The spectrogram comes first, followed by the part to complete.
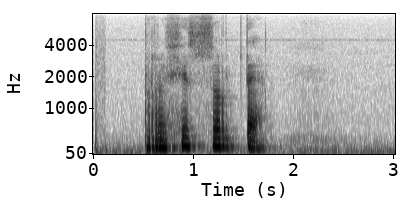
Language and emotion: Russian, neutral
